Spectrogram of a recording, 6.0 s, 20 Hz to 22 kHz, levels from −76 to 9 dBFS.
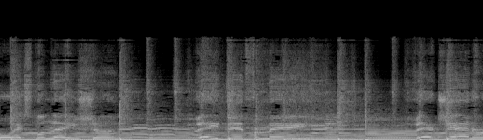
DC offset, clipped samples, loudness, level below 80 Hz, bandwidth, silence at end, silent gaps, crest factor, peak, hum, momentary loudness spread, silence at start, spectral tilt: under 0.1%; under 0.1%; -18 LUFS; -26 dBFS; 16.5 kHz; 0 s; none; 14 dB; -4 dBFS; none; 3 LU; 0 s; -4.5 dB/octave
